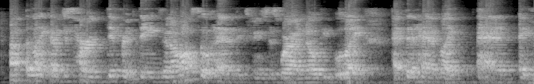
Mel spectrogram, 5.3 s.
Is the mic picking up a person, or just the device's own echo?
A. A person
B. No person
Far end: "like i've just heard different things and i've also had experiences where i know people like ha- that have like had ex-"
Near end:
B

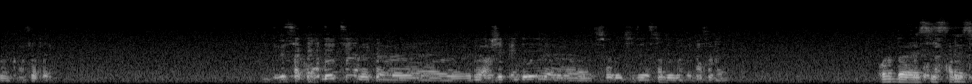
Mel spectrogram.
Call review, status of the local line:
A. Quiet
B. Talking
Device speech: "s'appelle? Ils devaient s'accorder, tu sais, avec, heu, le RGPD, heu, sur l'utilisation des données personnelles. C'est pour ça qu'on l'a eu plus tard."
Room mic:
B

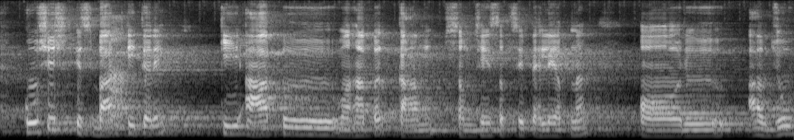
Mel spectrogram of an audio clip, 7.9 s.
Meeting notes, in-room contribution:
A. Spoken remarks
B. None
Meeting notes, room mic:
A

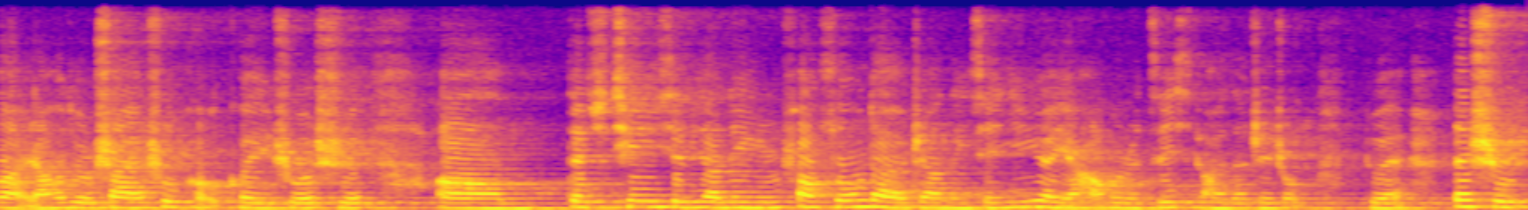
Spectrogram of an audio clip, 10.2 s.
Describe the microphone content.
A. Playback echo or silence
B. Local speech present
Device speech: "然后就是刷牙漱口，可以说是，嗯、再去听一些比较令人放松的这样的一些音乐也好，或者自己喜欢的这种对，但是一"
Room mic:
A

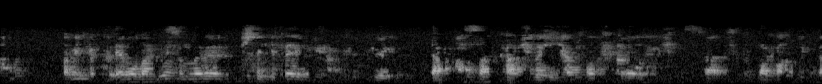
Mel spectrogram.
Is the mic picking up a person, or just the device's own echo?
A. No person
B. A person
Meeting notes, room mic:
B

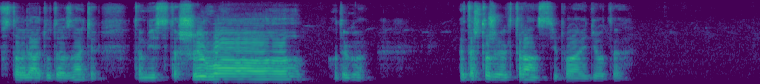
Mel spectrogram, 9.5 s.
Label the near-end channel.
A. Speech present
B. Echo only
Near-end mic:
B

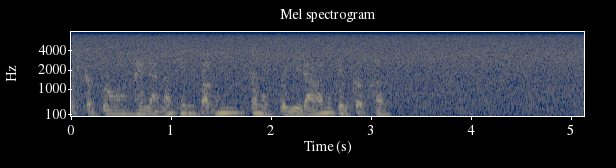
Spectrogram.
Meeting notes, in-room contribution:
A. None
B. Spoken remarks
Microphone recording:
A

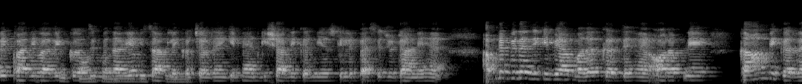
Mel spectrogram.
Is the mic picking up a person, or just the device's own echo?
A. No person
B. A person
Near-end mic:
B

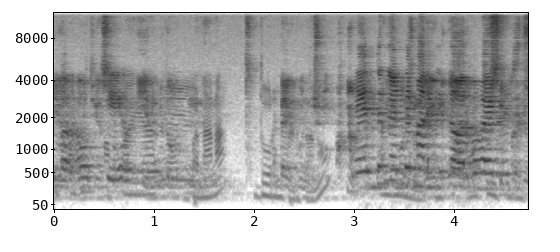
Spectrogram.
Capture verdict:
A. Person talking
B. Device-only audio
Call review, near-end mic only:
A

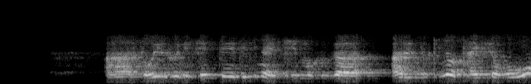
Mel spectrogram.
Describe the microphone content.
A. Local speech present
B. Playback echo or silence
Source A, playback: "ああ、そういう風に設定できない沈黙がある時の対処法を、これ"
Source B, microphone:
B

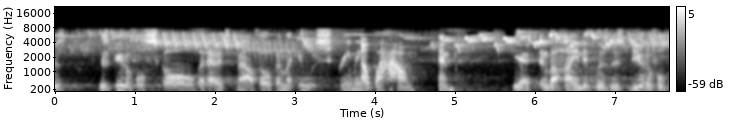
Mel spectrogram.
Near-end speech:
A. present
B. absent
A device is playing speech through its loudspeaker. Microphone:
A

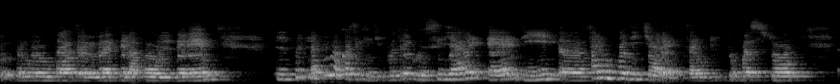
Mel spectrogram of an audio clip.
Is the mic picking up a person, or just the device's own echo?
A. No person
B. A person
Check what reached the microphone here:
A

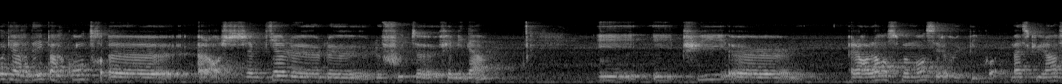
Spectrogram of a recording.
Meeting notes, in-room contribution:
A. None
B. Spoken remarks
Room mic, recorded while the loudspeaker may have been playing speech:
A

